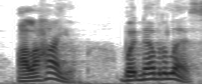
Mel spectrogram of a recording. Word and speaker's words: Elohim: But contrary to that, our Alahayim, which many will say Elohim, but the paleo pronunciation of God is Alahayim.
